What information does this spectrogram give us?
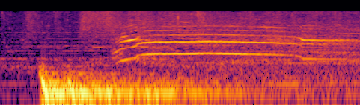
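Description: Vicious dogs howl. After a sudden low burst, a long, drawn-out howl rises in pitch, holds a steady tone and then dips near the end, fading slowly.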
